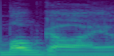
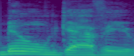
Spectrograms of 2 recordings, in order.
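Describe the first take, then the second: First: The name ends with a 'guy' sound. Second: The name is said with a 'gav' syllable. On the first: The speaker calls it right. "rather than Mulgai" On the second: The speaker calls it wrong. "Milgavy rather than"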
